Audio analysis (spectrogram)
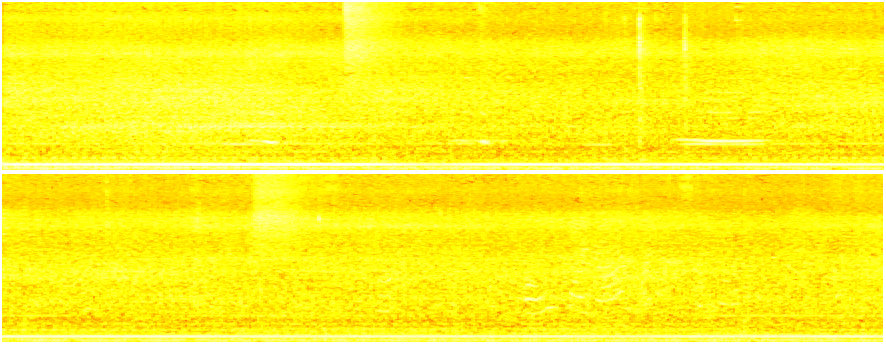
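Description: A bus engine idles with a steady, deep rumble, punctuated twice by short, sharp hisses of air brakes releasing, with faint voices murmuring in the background.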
